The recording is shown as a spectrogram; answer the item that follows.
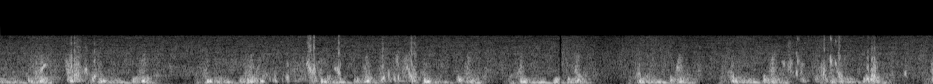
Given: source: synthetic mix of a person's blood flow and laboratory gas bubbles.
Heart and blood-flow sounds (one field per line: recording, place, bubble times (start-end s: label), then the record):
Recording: Doppler ultrasound of blood flow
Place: precordium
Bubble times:
0.26-0.51 s: bubbles
0.62-1.00 s: bubbles
2.42-3.21 s: bubbles
3.26-3.46 s: bubbles
3.79-4.22 s: bubbles
7.82-8.47 s: bubbles
8.62-8.80 s: bubbles
9.03-9.09 s: bubbles
9.29-9.34 s: bubbles
From the record:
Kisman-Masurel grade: 332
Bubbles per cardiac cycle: rolling drumbeat, 9 or more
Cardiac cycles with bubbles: 50 to 99%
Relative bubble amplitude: moderate (0.250 to 0.450)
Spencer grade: 3 (all of the cardiac periods contain showers or single bubble signals, but not dominating or overriding the cardiac motion signals)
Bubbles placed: anywhere in the cardiac cycle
